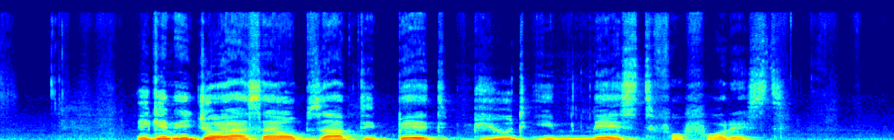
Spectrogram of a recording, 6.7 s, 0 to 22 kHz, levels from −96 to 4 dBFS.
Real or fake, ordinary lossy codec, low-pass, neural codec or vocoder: fake; none; none; vocoder, 48 kHz, 128 mel bands, Vocos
